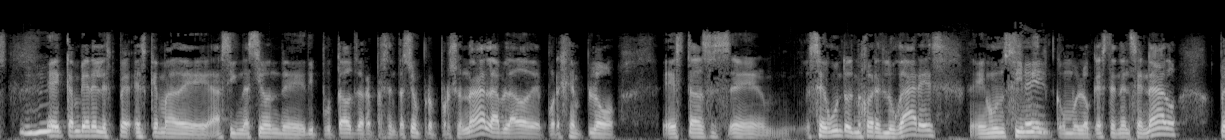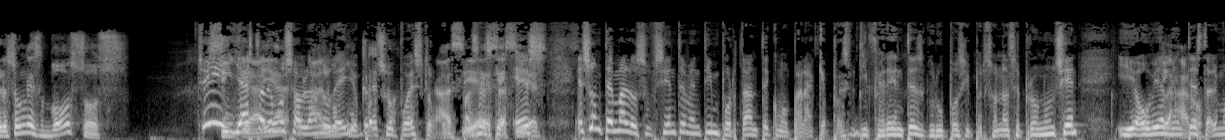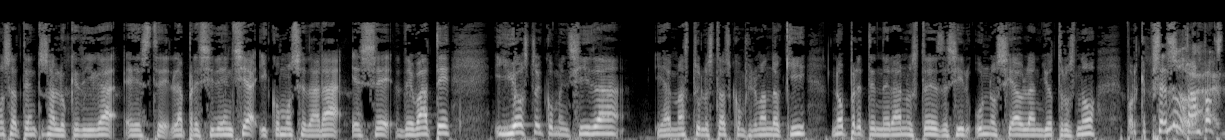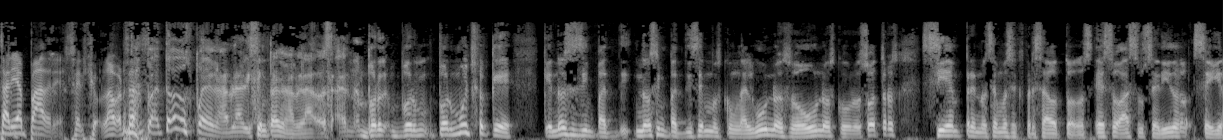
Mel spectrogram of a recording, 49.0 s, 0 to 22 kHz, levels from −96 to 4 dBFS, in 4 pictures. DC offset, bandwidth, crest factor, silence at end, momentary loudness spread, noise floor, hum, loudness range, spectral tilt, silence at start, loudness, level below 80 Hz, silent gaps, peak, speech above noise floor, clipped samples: under 0.1%; 11.5 kHz; 16 dB; 0 s; 8 LU; -52 dBFS; none; 2 LU; -5.5 dB/octave; 0 s; -23 LUFS; -44 dBFS; none; -6 dBFS; 29 dB; under 0.1%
